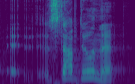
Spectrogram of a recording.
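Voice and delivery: mock scolding. Real, not acted. Teasing rebuke.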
